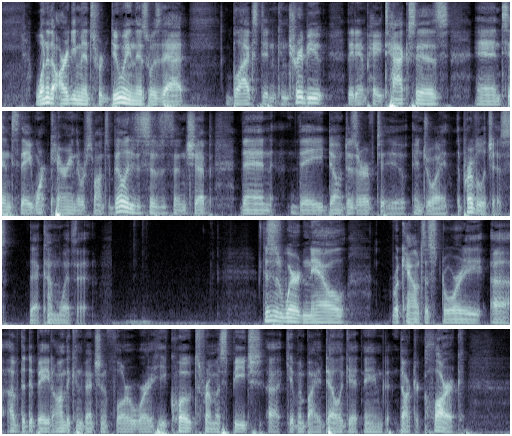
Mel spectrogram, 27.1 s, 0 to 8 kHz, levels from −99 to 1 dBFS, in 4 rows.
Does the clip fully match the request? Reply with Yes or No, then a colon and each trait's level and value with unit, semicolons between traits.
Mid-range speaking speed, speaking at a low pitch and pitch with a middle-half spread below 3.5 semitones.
Yes: average, 145 wpm; very low, 90 Hz; narrow, 2.4 semitones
